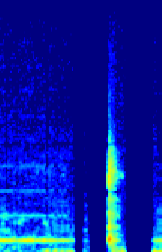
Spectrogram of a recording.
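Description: Near silence: faint room tone with a thin steady hum that cuts out about halfway through, then one brief soft sound near the end.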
